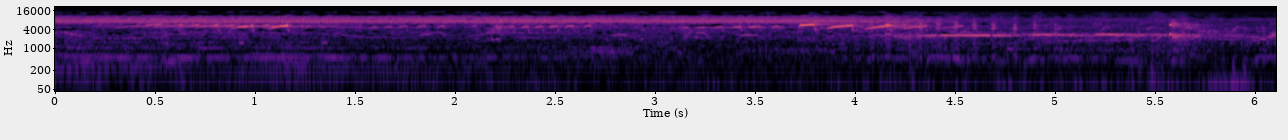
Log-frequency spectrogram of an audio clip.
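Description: Wild birds chirping in quick repeated runs of short high notes, with one held note near the end, over a steady high insect drone. Soft music tones fade out in the first two seconds.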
